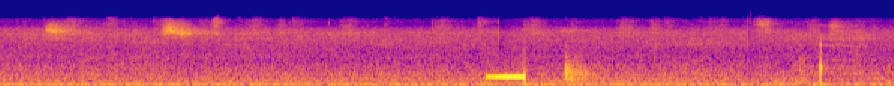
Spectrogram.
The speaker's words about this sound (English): So nice to hear a ringtone again.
